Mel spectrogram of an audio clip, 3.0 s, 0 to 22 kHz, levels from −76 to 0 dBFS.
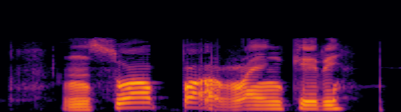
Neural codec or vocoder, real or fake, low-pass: none; real; 5.4 kHz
